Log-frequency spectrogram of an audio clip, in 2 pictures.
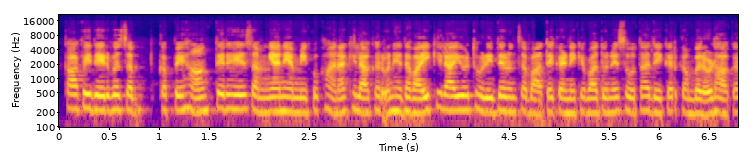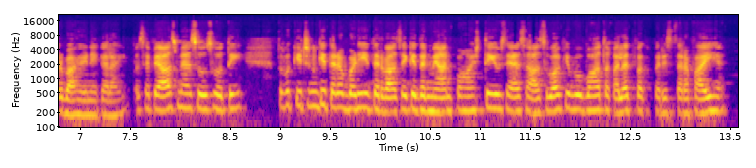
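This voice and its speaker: A woman's voice: mid-range voice, fairly even intonation. Woman reading a novel aloud, lo-fi. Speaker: audiobook narrator. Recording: dull lo-fi audio.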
